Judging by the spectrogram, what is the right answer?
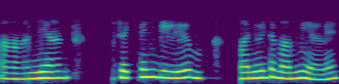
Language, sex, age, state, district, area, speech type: Malayalam, female, 18-30, Kerala, Kollam, rural, conversation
